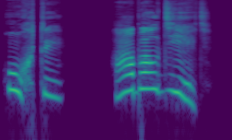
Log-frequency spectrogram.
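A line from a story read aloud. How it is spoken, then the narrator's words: Breathless delighted exhale. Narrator (Russian): восторженно выдохнула я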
